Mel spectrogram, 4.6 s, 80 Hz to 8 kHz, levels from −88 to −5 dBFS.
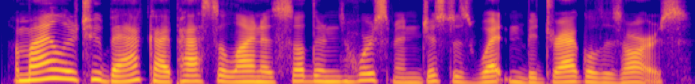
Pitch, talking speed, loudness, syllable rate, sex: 190 Hz, 245 wpm, -19 LUFS, 5.6 syllables/s, female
